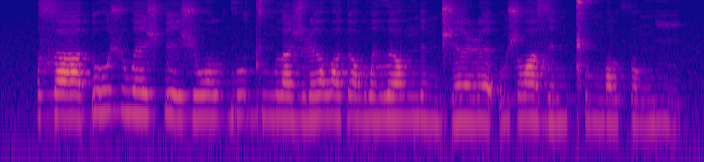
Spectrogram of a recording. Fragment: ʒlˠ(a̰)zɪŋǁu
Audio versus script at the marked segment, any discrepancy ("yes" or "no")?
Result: yes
